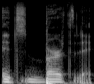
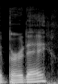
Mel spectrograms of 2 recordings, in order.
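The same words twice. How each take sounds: First: "birthday" with the th said clearly; a careful, complete "birthday"; full birthday. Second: "birthday" with the th dropped, as "birday"; "birthday" run together without the th; clipped birthday. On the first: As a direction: give "birthday" its full th sound. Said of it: "it's like adding that th". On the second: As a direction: say "birthday" with no th sound. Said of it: "B I R D A Y". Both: Shown as a demonstration.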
